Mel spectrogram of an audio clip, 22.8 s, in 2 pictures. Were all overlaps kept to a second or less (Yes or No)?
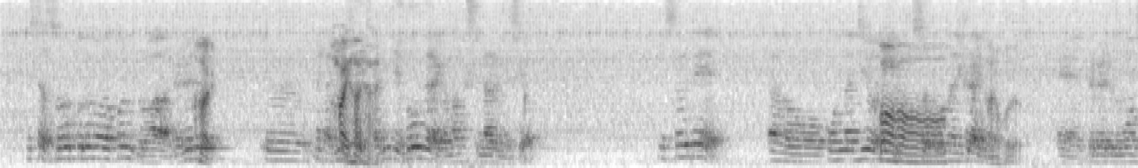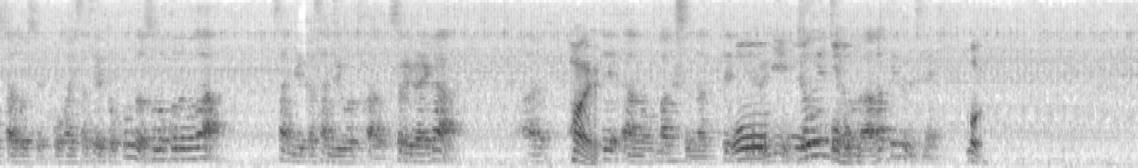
No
